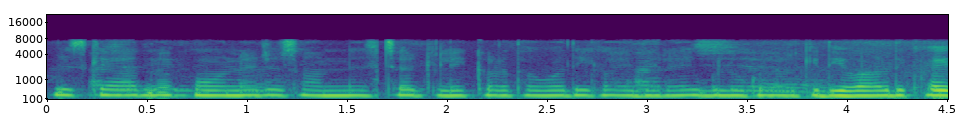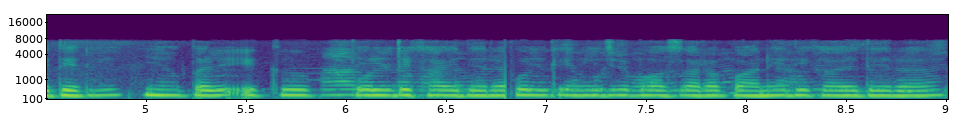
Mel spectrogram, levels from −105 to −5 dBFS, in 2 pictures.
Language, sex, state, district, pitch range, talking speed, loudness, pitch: Hindi, female, Jharkhand, Jamtara, 205-215 Hz, 275 wpm, -29 LUFS, 210 Hz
